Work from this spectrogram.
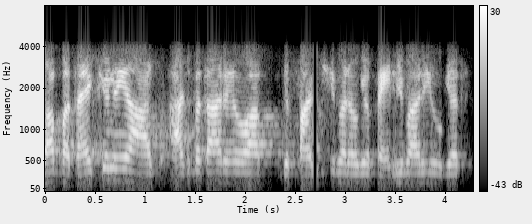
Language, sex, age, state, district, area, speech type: Hindi, male, 18-30, Uttar Pradesh, Jaunpur, rural, conversation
